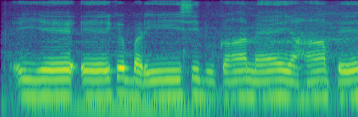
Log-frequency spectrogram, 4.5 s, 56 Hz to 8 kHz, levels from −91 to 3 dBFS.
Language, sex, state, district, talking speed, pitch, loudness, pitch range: Hindi, male, Odisha, Khordha, 105 wpm, 135 Hz, -15 LUFS, 130-135 Hz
